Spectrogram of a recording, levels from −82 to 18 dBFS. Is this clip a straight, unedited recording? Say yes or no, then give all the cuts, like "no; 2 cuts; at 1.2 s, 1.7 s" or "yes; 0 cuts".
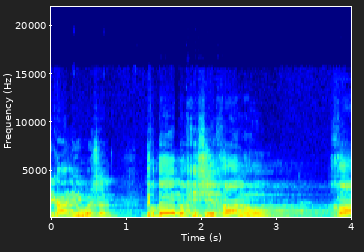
no; 1 cut; at 1.3 s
